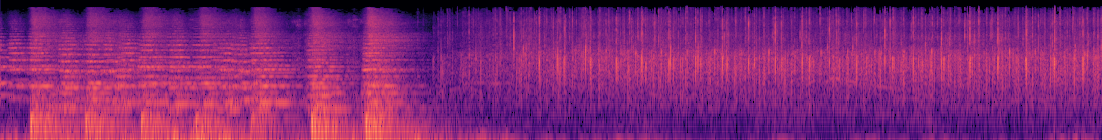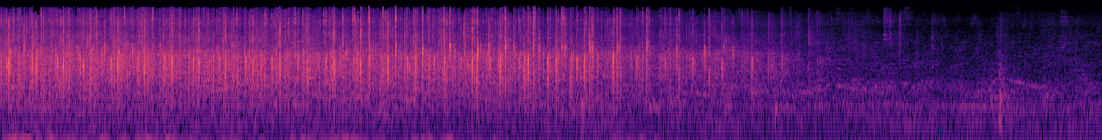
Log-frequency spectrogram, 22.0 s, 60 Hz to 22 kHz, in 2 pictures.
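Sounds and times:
audience applauding: 4.2s - 19.8s.

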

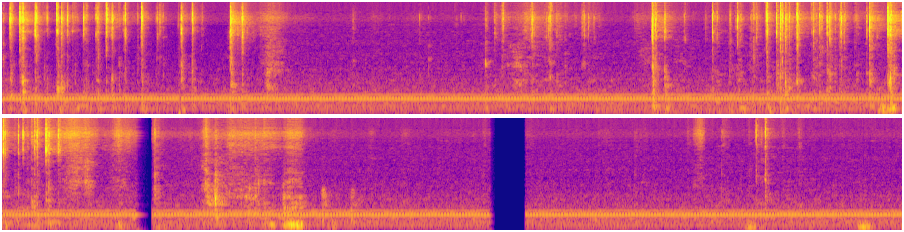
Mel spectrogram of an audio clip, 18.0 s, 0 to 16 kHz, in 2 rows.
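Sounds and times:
typing on computer keyboard: 0.0s - 2.5s, 6.5s - 9.6s
faint steady hum: 0.0s - 18.0s.

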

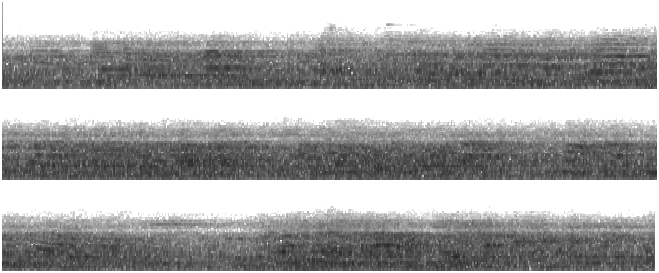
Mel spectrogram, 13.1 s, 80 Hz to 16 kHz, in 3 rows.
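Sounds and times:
overlapping voices chattering: 0.0s - 13.0s.

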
